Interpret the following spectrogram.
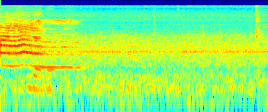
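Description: A loud, high-pitched wavering cry that fades out about a second in, over a faint steady high whine.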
